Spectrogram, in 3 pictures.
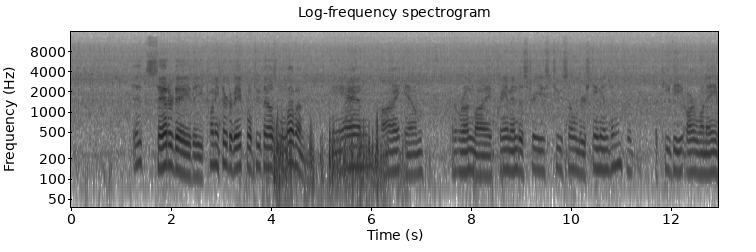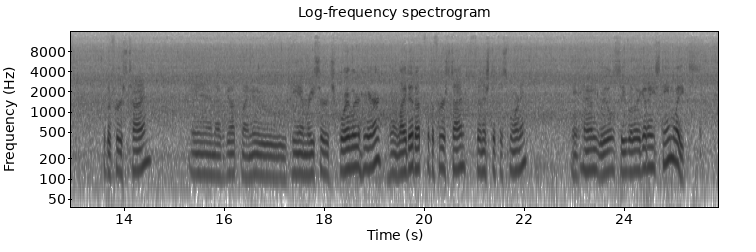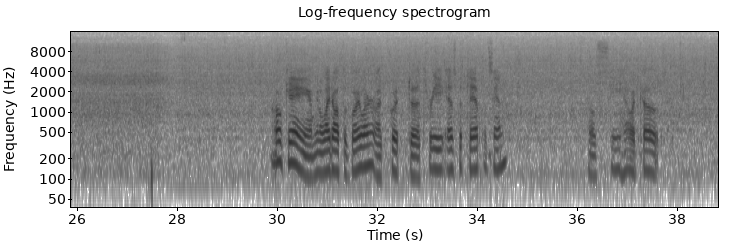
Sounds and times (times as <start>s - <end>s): Rustle: 0.0s - 38.8s.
